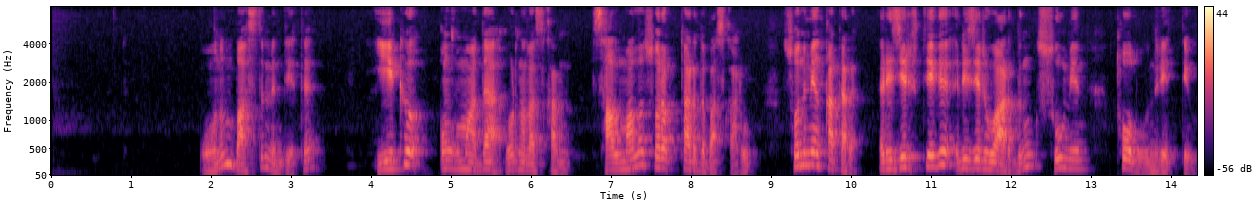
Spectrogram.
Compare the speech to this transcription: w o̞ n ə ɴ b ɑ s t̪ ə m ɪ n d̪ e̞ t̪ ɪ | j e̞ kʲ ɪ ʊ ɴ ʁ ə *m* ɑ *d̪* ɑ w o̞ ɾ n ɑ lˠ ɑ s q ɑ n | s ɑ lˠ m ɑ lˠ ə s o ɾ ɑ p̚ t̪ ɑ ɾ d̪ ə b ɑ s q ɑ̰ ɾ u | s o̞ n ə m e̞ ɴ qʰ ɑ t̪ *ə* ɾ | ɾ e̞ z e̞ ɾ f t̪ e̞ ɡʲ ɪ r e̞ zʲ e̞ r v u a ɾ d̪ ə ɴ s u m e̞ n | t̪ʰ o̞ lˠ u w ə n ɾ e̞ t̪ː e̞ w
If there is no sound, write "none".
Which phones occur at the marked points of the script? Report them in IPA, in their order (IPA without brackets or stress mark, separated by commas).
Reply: m, d̪, ɑ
